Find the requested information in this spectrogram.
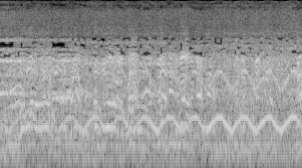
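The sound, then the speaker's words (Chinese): Police car sirens wail over and over, their pitch sweeping up and down in a steady repeating cycle. The sirens sound loud above a constant background of noise and murmuring voices. “有很多警车”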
